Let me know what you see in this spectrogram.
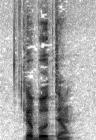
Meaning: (noun) 1. ham (actor) 2. poser; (adjective) camp, overly theatrical
- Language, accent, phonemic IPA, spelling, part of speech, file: French, France, /ka.bɔ.tɛ̃/, cabotin, noun / adjective, LL-Q150 (fra)-cabotin.wav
